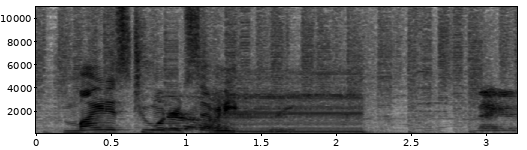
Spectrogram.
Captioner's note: buzzer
